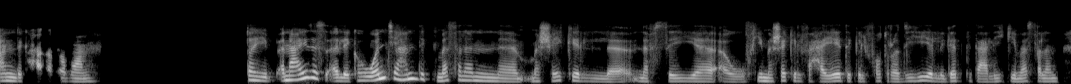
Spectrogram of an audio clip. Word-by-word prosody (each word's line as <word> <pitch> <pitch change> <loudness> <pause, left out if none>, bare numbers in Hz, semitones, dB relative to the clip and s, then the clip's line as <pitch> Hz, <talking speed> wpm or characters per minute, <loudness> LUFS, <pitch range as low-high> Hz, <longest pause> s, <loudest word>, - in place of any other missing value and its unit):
عندِك 165 -2 +1
حق - - 0 0.2
طبعًا. 145 -1 -3 1.5
طيب 185 -5 +1
أنا 185 +4 +6
عايزة 290 +8 +6
أسألِك، 155 - +1
هو 185 +2 +4
أنتِ 280 +2 +7
عندِك 245 -3 +2
مثلًا، 190 +2 -1 0.5
مشاكل 150 -2 -2 0.3
نفْسية 145 -1 -2
أو 125 -3 -4
في 165 - -3
مشاكل 160 +1 +1
في - - -8
حياتِك 150 +3 +1
الفترة 150 -2 -6
دي 150 +4 -8
هي - - +4
اللي 150 -4 0
جدِّت 155 +1 -4
عليكِ 135 +3 -3
مثلًا؟ 145 0 -3
155 Hz, 140 wpm, -23 LUFS, 145-175 Hz, 1.5 s, أنتِ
